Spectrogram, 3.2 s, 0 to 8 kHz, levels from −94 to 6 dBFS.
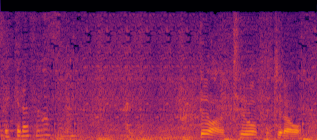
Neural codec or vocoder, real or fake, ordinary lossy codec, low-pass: codec, 16 kHz, 1.1 kbps, Voila-Tokenizer; fake; none; none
